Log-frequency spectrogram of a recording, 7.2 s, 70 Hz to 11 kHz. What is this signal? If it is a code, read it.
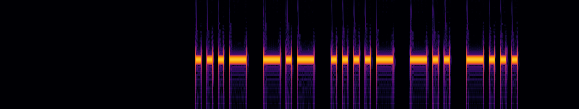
Morse code, heard as a keyed tone, about 17 wpm, 700 Hz. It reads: VK4DB
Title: DXCC-100 Call Signs - 5 Characters - Repeated 3x - 17wpm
